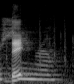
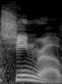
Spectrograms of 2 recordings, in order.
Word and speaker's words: Shinra: For Shinra, the success of the SMG project was crucial for their next step in she said Shinra, which is I feel like probably closer to the Japanese pronunciation.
